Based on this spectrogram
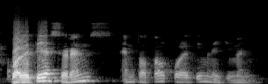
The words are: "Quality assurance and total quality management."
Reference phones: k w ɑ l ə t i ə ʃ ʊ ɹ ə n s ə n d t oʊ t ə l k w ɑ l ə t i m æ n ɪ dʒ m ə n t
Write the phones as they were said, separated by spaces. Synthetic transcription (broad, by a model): k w ɑ l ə t i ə s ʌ ɹ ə n s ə n t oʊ t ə l k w ɑ l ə t i m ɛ n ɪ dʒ m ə n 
